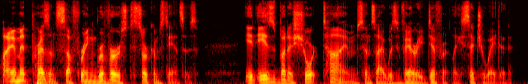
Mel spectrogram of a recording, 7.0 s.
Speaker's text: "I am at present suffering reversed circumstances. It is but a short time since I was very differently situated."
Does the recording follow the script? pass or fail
pass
